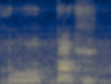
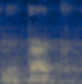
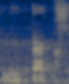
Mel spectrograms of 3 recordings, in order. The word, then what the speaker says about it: LaTeX: The word is pronounced LaTeX. It's the sound of high in Latin or he in Arabic. If you don't know how to pronounce that, you can call it LaTeX. Some people call it LaTeX, but that would be really wrong because it's not latex, the rubber. It's at best LaTeX.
